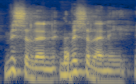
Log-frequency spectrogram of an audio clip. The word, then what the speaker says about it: miscellany: Do you know how to say it? – It's miscellany. – Miscellany. – Miscellany. There we go.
